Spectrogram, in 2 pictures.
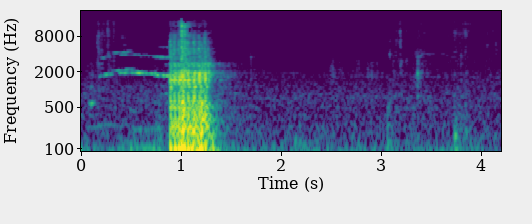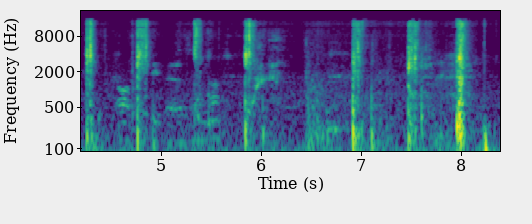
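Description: A single heavy thunk about a second in, from the boot lid of a Rover P6 being opened, followed by scattered light clicks and knocks.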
